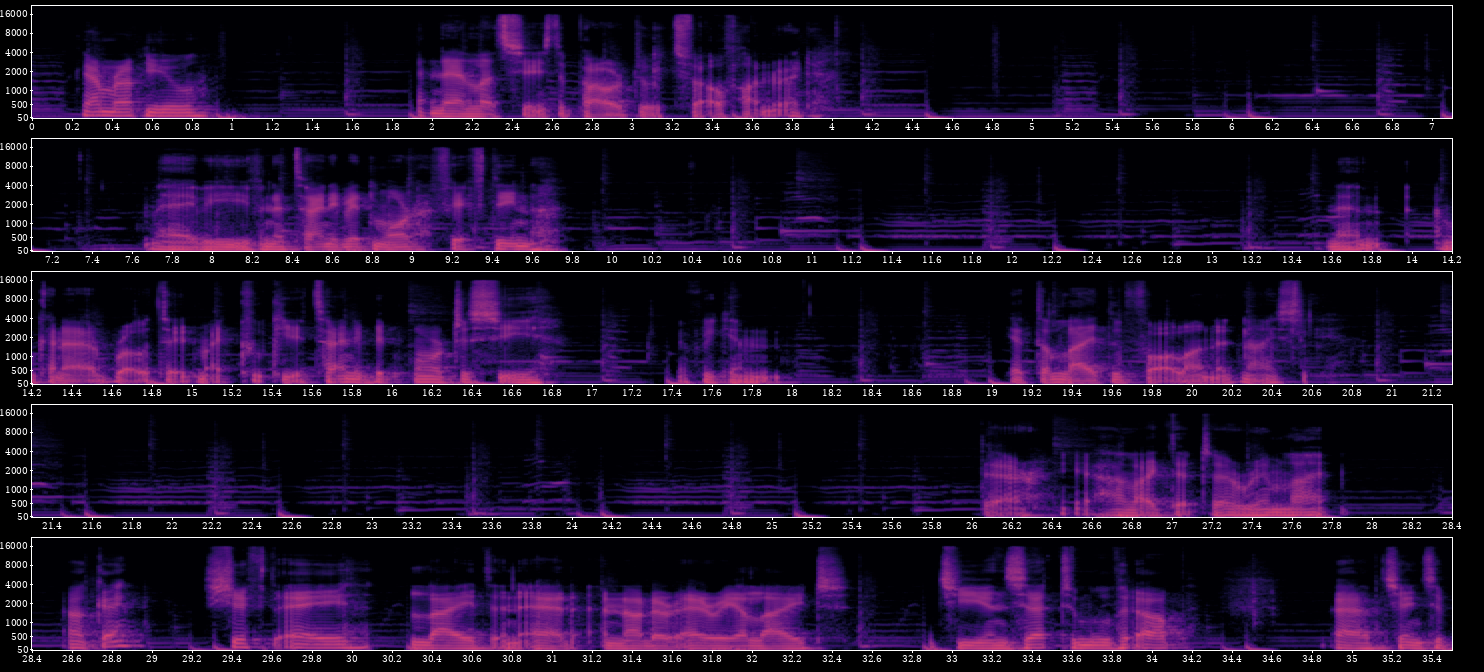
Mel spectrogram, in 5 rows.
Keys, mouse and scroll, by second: 3.4 0, 5.5 scroll up 1, 8.0-9.4 drag, 9.4 0, 11.8-12.1 middle drag, 12.1-13.4 scroll down 6, 13.4-14.9 drag, 15.4 `, 17.3 r, 19.4-19.9 drag, 20.2 r, 25.0 click, 25.8-26.2 scroll up 1, 28.4-29.0 scroll down 1, 29.0 shift+a, 30.8 g, 34.5 ..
